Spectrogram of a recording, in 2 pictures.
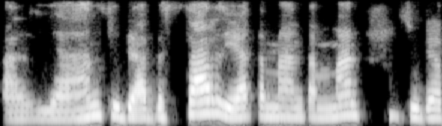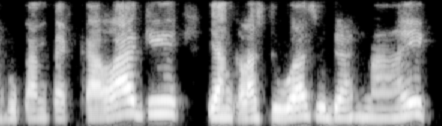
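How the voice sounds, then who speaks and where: A young woman telling stories to young schoolchildren, slow, animated and coaxing. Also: medium pitch, no echo. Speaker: children's storyteller. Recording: slightly muffled, dry sound.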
